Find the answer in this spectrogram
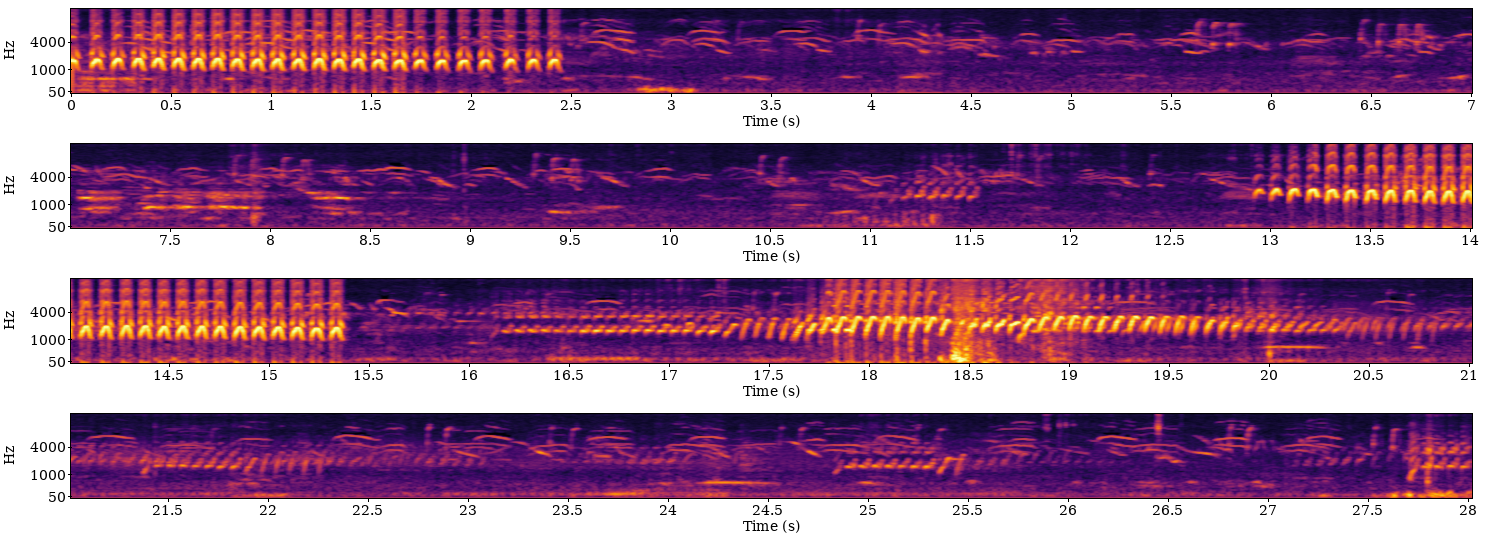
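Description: Bird calls: thin chirps throughout, broken by two loud, harsh rattling calls of a few seconds each, one at the start and one about halfway through, and a loud falling sweep about two-thirds of the way in.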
